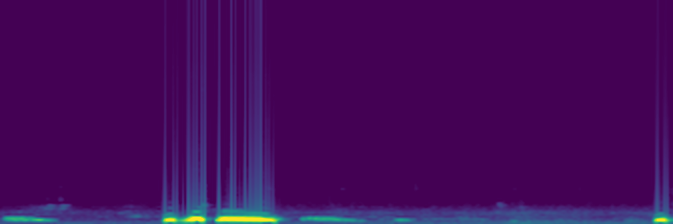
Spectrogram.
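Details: Spotted dove of the 'giọng thổ' voice, roused for fighting, gives one full phrase of short clipped coos running into a drawn-out low coo, framed by faint quieter coos; a new phrase begins at the very end.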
